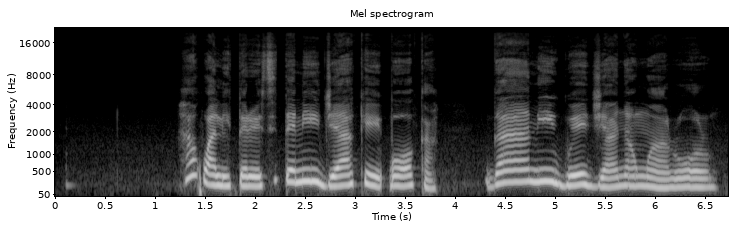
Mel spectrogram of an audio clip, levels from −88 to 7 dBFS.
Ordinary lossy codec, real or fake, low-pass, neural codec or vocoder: none; fake; 19.8 kHz; vocoder, 44.1 kHz, 128 mel bands every 512 samples, BigVGAN v2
